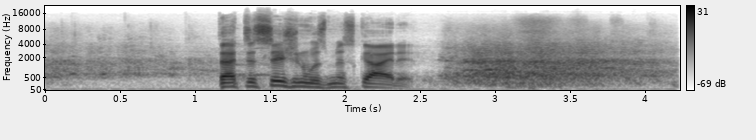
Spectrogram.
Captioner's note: laughter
